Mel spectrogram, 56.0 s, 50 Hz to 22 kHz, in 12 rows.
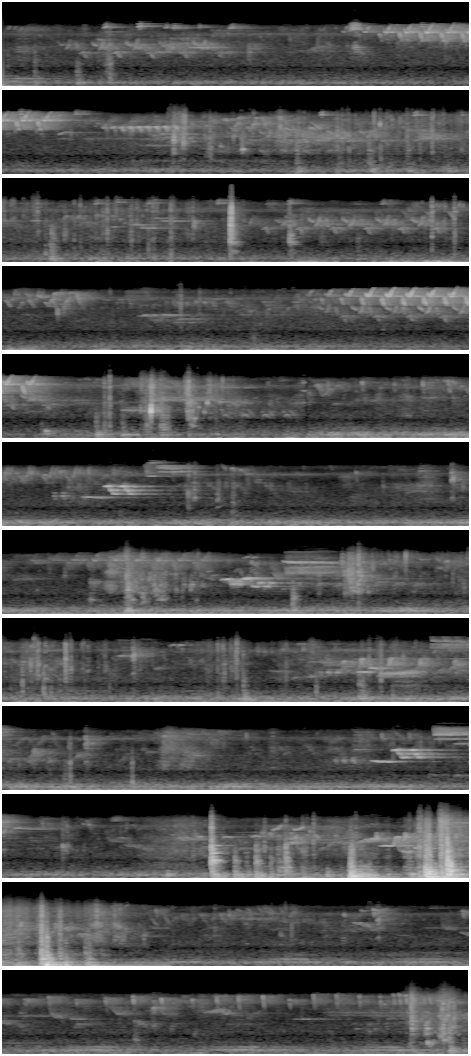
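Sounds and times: songbirds chirping: 0.0 - 56.0
loud knocks and rattles: 44.1 - 48.4.

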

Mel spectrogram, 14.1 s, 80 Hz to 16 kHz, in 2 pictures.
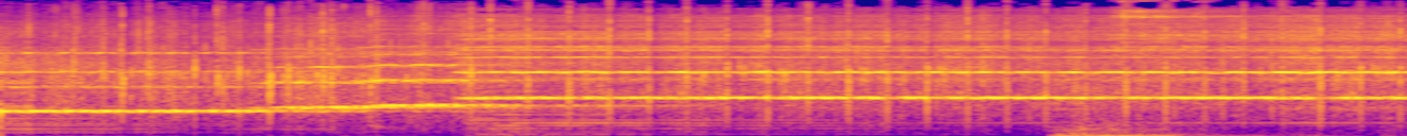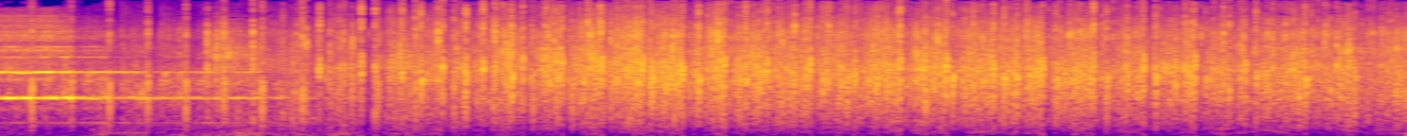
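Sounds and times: audience applause: 0.0 - 14.0
held music note: 5.2 - 8.5.

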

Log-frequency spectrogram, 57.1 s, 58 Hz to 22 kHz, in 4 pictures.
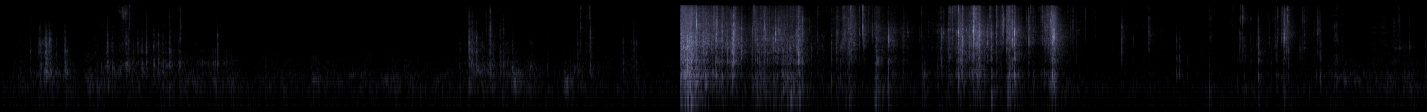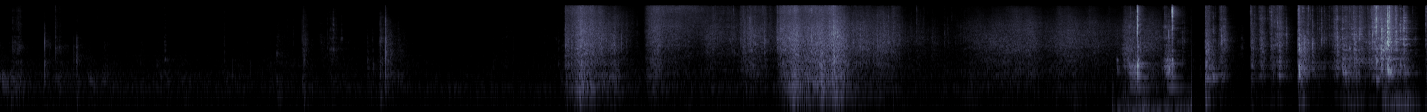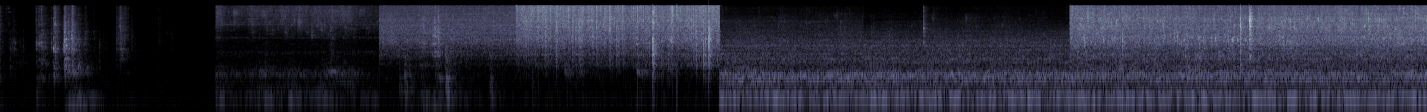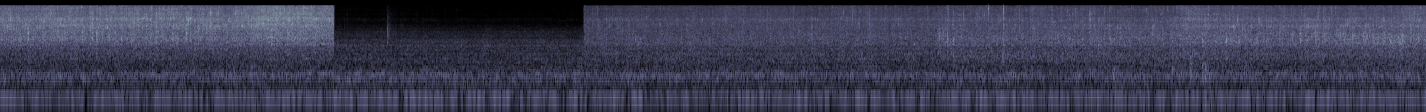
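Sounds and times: plastic packaging crinkling: 6.8 - 13.4, 19.9 - 23.9
meat sizzling in a frying pan: 32.3 - 35.8, 39.2 - 46.2, 48.6 - 57.0.

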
